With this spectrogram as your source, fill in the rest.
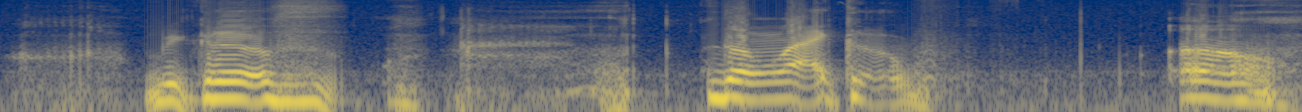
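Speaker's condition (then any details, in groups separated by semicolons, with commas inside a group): Cerebral palsy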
